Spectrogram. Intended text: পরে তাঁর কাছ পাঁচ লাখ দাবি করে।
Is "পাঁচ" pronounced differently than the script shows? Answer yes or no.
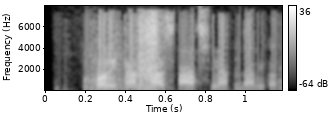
no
